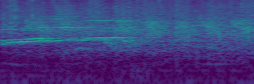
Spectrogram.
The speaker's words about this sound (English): I want you to applaud him for this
